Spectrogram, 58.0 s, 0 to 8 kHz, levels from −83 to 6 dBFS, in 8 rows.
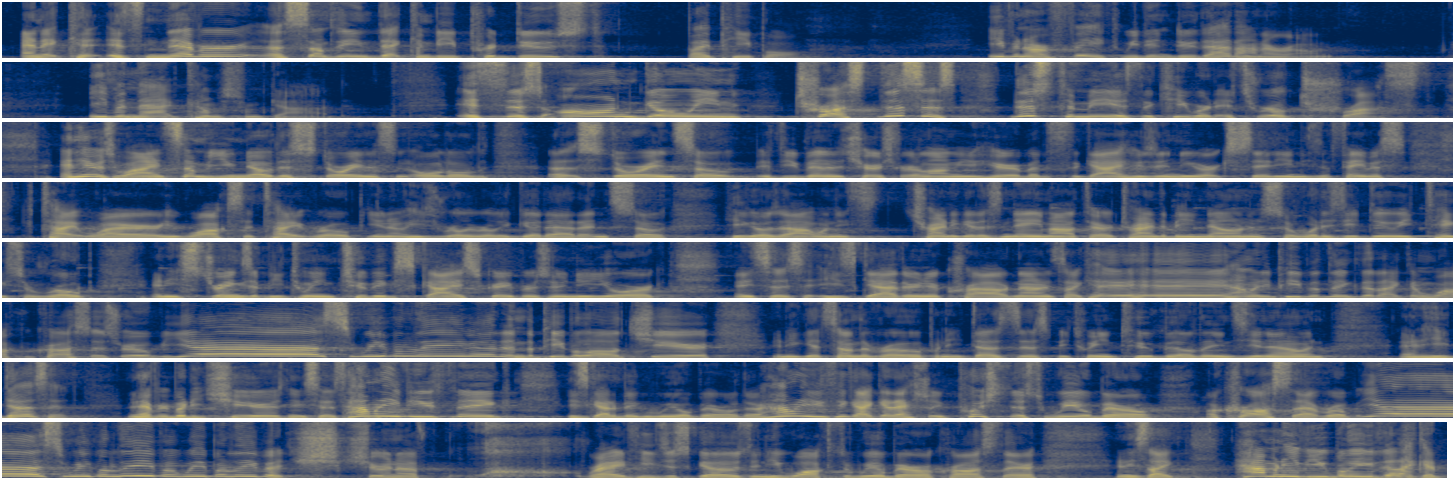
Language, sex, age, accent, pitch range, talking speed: English, male, 40-59, American, 145-215 Hz, 260 wpm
